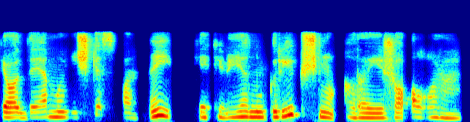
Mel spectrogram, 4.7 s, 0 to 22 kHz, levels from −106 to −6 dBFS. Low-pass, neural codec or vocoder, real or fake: 7.2 kHz; codec, 16 kHz, 1 kbps, X-Codec, HuBERT features, trained on balanced general audio; fake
